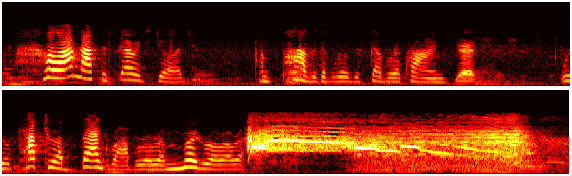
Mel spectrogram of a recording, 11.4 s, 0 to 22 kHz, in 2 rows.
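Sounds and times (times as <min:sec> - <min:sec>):
speech: 0:00.4 - 0:08.3, 0:09.2 - 0:10.4
woman screaming: 0:08.1 - 0:11.0.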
